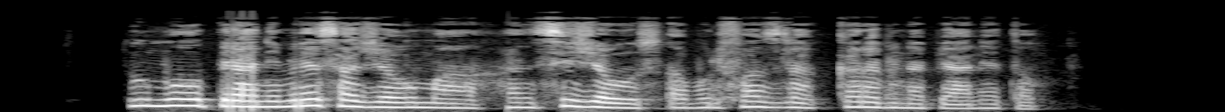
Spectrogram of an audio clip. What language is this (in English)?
Gawar-Bati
